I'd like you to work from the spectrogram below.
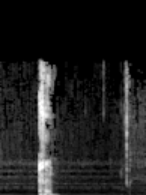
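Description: A person clears their throat once before pointing at a man shown on a projector screen: a short, rough burst that fades quickly, followed by near quiet and a faint small click.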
